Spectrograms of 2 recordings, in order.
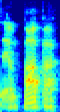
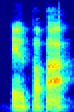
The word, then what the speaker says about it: papá: Does it mean potato? That's el papa. No. So it's el papá.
